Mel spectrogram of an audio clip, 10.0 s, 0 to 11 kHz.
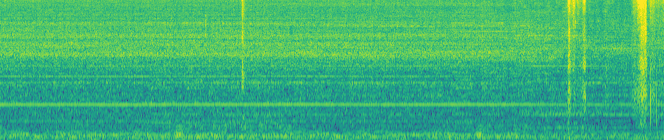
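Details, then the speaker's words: FLSUN Q5 delta 3D printer printing, recorded on an internal mic about a foot from the fan. A quiet steady hum with a faint constant mid tone and no grinding or rattles; the fan is probably the loudest part, and the noise is normal. "i just wanted to make this quick video to talk about the sounds that are made by this printer so this fan is probably the loudest part"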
